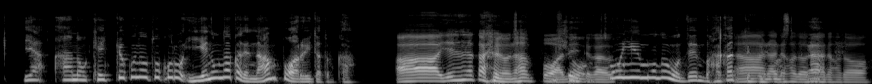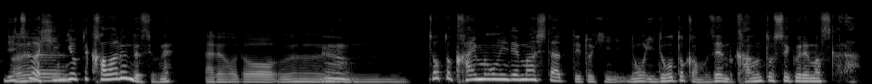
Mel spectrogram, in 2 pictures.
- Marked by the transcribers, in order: other noise
- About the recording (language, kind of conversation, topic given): Japanese, advice, 疲労や気分の波で習慣が続かないとき、どうすればいいですか？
